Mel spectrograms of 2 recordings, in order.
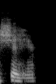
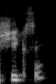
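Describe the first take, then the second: First: It is said with a 'sh' sound. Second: It is said as it is spelled. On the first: The speaker calls it right. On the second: The speaker calls it wrong.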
